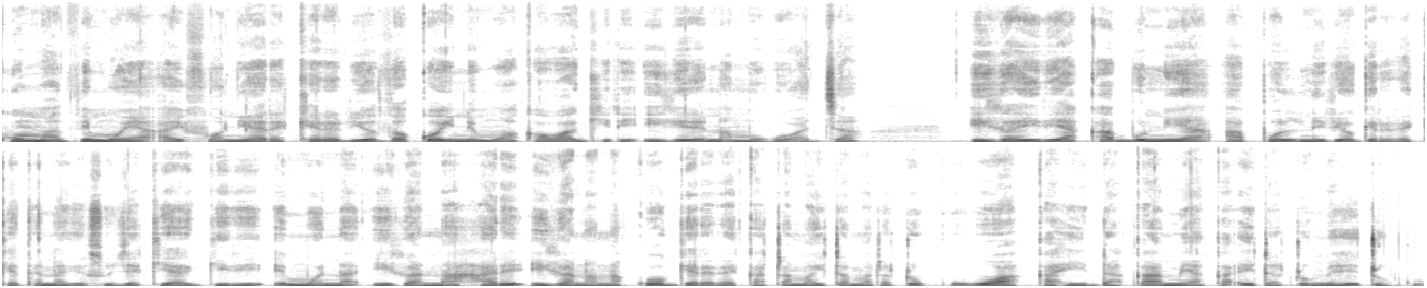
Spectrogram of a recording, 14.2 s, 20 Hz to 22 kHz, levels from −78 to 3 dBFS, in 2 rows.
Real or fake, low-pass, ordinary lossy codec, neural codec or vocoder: real; none; none; none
